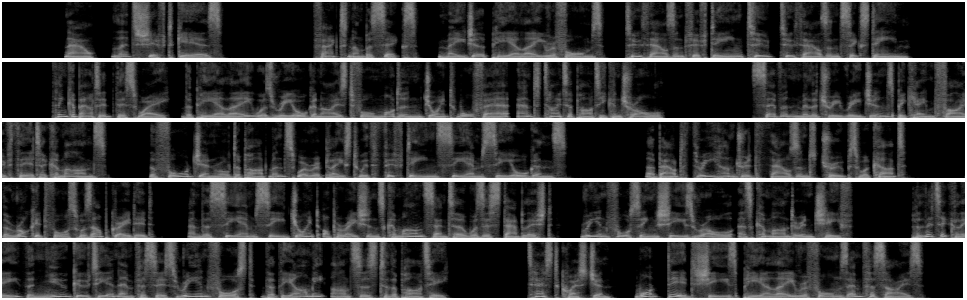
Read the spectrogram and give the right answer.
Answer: Correct answer. Party control and joint warfighting.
